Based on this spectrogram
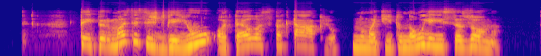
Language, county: Lithuanian, Vilnius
